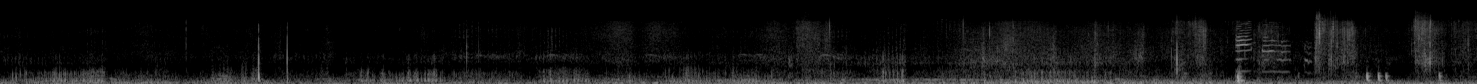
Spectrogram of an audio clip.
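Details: Tortoiseshell cat, a clingy park stray, curled on a lap on a bench outdoors. It purrs in a soft, continuous low drone, broken by a brief, higher chirping sound near the end and light rustling.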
